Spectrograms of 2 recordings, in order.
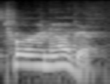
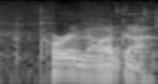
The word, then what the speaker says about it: Toranaga: hi Mr Sonata plays teranga I Tanga that's toranaga toranaga okay so yeah Tanga is a place anybody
